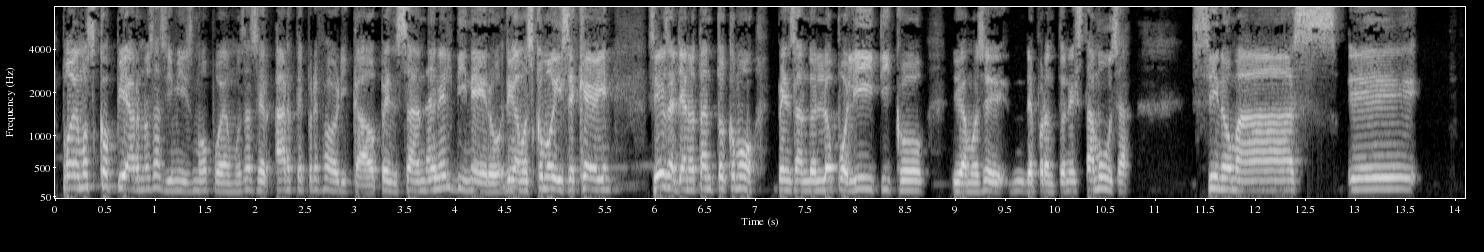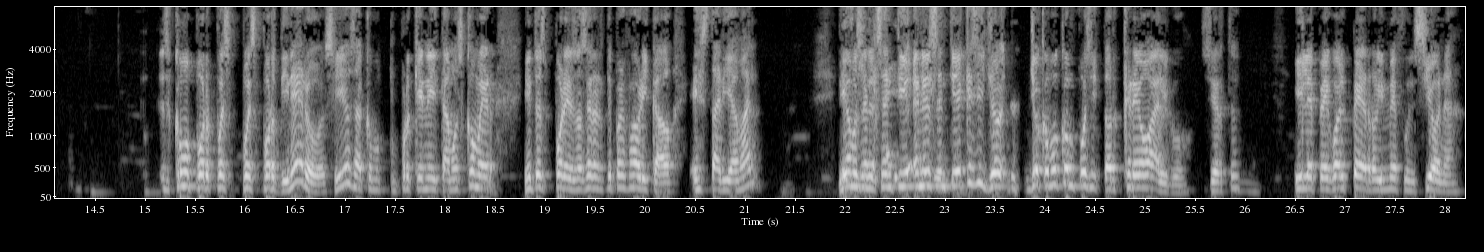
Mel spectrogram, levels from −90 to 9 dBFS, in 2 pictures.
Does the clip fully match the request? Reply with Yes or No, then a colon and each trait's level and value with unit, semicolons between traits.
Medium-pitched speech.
Yes: medium, 165 Hz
